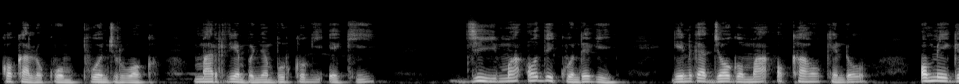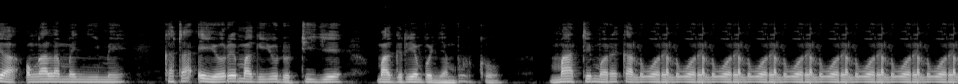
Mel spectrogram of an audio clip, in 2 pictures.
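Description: At 16.26 s the speech locks into a broken-record loop: a fragment about 0.36 s long repeats exactly, back to back, eight times, and the loop runs to the end of the clip at 19.17 s. The stutter is mechanical and evenly spaced, with no variation between repeats. This likely comes from a stalled player, encoder or stream that kept resending the last fragment it held, so the speech that should have filled those final three seconds is lost.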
